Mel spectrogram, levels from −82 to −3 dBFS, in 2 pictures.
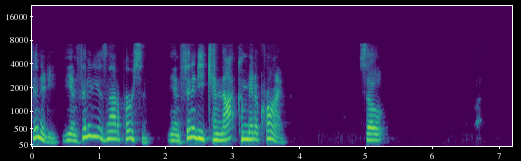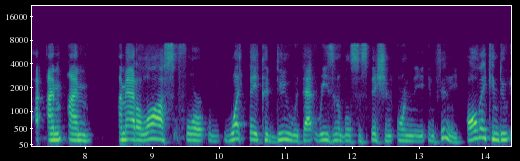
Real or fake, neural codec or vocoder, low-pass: fake; codec, 16 kHz, 6 kbps, DAC; 7.2 kHz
